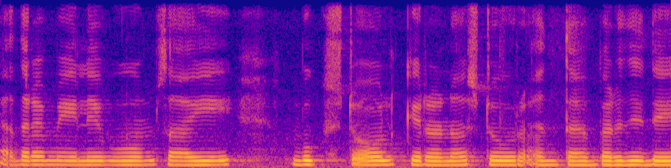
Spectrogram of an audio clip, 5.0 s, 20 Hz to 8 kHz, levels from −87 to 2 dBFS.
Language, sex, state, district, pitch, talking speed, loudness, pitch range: Kannada, female, Karnataka, Bidar, 190 Hz, 120 wpm, -15 LUFS, 190-195 Hz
